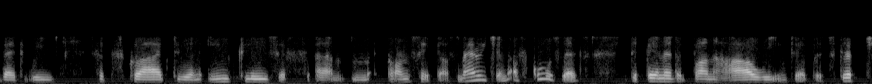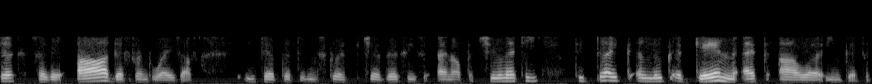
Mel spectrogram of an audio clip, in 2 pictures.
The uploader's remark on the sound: Guest on the phone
